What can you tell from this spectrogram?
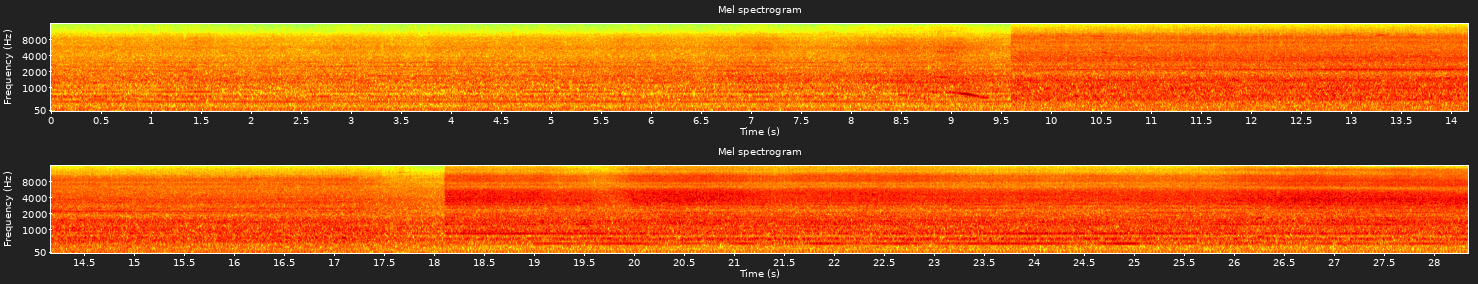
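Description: Diesel engine of a fire engine running steadily at idle, a constant low rumble with a faint steady hum over it. The sound changes abruptly twice.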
